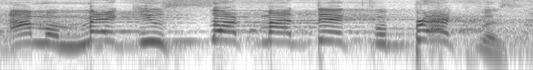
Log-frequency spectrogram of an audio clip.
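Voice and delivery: high, mocking tough-guy threat; menacing inmate voice. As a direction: play the prison bully high and goofy. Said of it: "He's like".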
